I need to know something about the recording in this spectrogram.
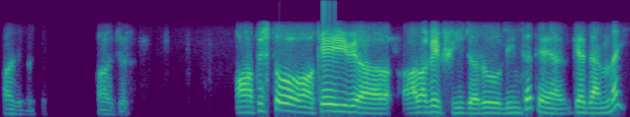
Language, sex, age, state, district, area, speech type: Nepali, male, 45-60, West Bengal, Jalpaiguri, rural, conversation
